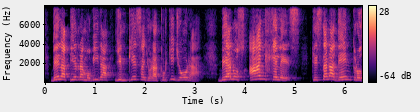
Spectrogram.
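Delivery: loud, rising sermon voice; fervent preaching. Acted. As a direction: preach it out with full force to the congregation. Preaching at full force. (predicando con fuerza y voz alta)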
